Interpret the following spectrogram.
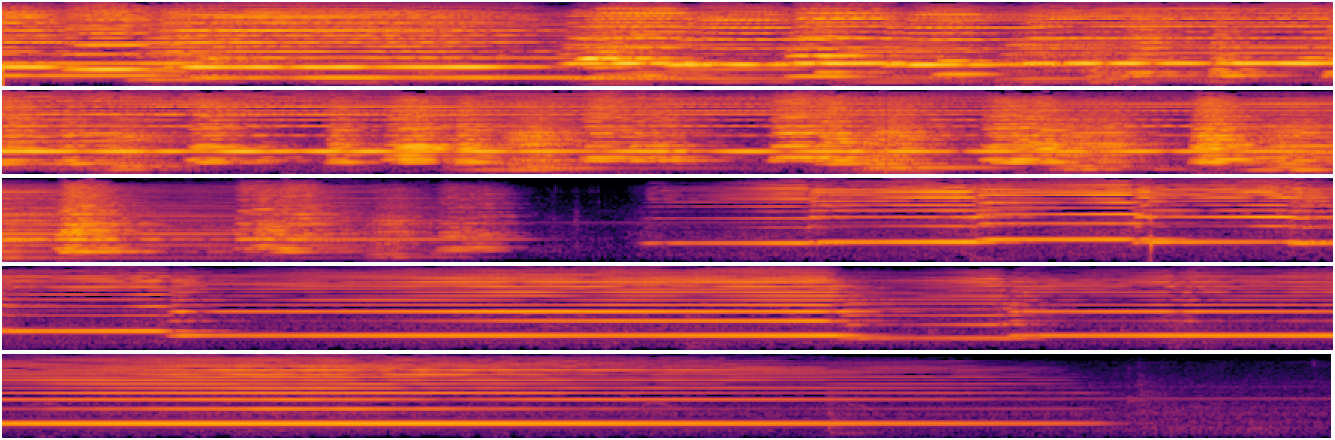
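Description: A harmonica ensemble playing together: a lively passage of quick chords under a held high note, which breaks off about ten seconds in. Then a small group of harmonicas plays a slow melody of long held notes that fades out near the end.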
